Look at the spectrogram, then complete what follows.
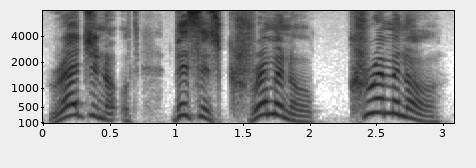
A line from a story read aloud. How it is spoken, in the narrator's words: the man shouted after me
